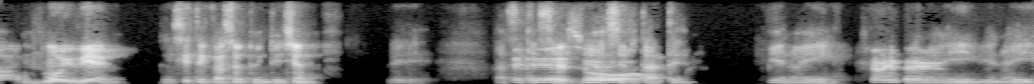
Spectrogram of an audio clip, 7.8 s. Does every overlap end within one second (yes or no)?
no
